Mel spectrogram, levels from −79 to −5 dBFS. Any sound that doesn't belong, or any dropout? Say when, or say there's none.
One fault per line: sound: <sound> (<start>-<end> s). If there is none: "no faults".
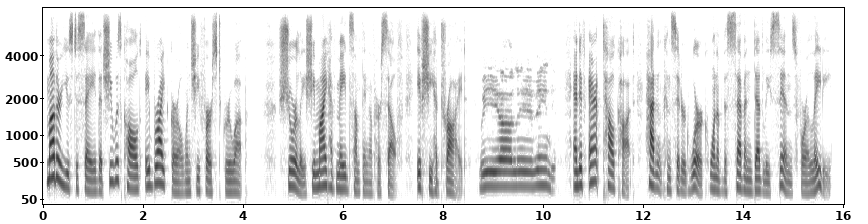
sound: sigh (8.7-10.3 s)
